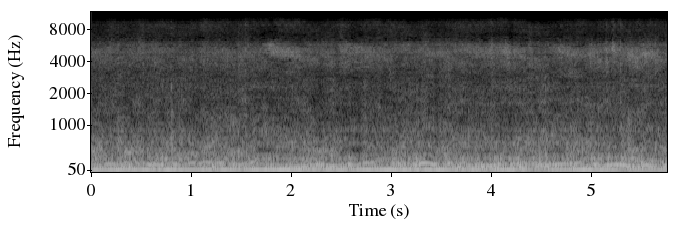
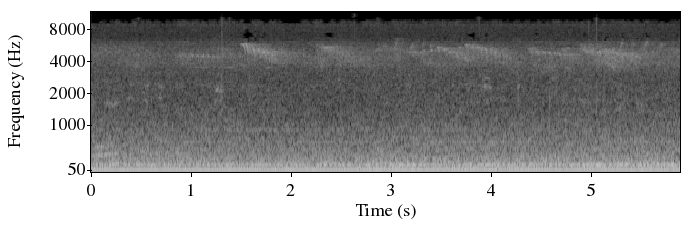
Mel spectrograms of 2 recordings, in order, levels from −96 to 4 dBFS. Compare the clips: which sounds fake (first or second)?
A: first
